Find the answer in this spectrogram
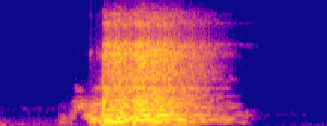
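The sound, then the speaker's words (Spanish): A single loud blast from the horn of a passing garbage truck, a brassy, steady tone lasting about a second before cutting off, with no talking around it. “Ah, ya, ya escucho, Gracias, amigo del camión de la basura.”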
